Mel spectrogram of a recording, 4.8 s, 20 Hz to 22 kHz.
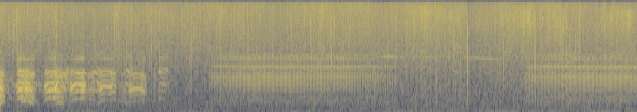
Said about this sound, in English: What's that noise? Why, that's an Irish nightingale up in number 4, snoring.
